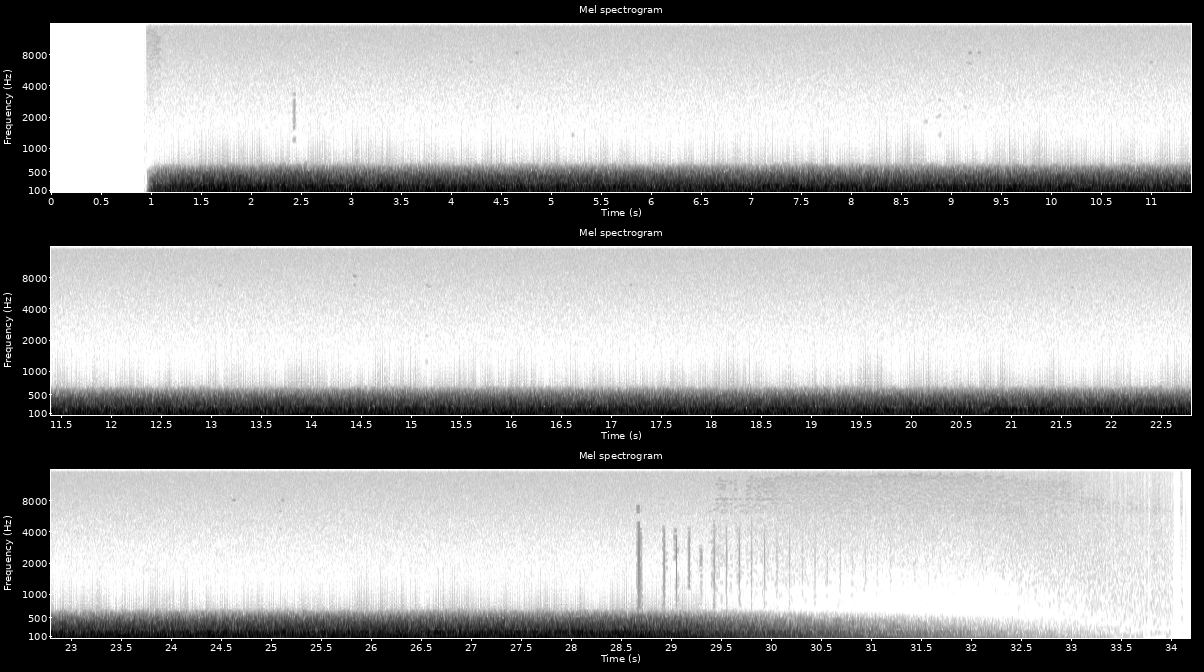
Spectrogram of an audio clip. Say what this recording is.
space rumble for satellite in orbit (among others)
soundscape, space, pad, drone, ambient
